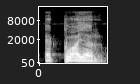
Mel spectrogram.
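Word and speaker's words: acquire: यहाँ पर सी और क्यू का प्रोनाउंसिएशन का हो रहा है, का, एक, है ना, क्वायर्ड। फिर आई आर ई, आई आर ई का क्या हो गया, आयर हो गया, आयर।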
